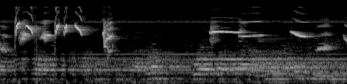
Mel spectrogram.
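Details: Oriental magpie-robin singing while displaying and spreading its tail: loud bursts of sharp, varied whistled and chirping notes, some rising, some falling, with short pauses between phrases and a low steady hum beneath.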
